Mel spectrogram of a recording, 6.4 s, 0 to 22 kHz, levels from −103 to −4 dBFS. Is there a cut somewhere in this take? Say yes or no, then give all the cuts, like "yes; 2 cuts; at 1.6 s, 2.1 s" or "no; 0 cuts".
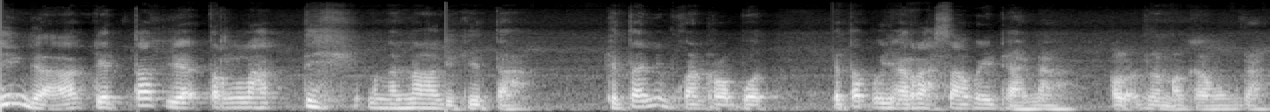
yes; 2 cuts; at 2.2 s, 4.0 s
